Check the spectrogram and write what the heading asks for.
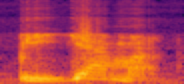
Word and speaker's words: pijama: Aunque lo escribamos con J, pues pronunciamos con Y, pijama, el pijama, o la pijama.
